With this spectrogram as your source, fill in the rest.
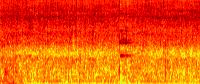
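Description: Lamb cutlets with a cheddar and cashew crust pan frying in hot oil, a steady close sizzle with a brief crackle midway and no talking.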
